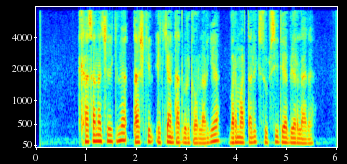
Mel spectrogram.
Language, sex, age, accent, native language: Uzbek, male, 19-29, Farg'ona, Uzbek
